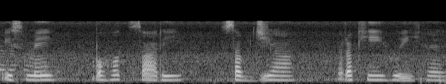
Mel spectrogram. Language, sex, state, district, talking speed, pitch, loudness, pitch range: Hindi, female, Haryana, Charkhi Dadri, 95 wpm, 205 Hz, -21 LUFS, 195-215 Hz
